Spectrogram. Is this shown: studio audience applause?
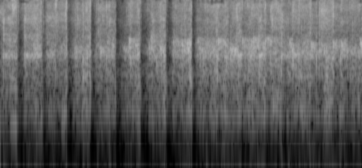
yes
